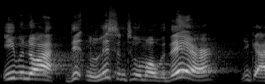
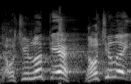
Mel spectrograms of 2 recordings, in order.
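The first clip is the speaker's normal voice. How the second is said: urgent self-scolding; 5 semitones higher, 10 dB louder than usual. Retold or imitated. Scolding himself at beach.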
